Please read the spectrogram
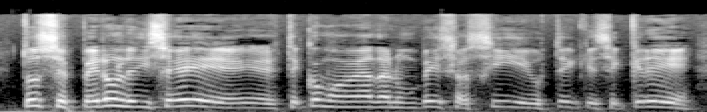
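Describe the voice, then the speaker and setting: A man with an Argentine accent telling anecdotes conversationally as a guest commentator, halting often with pauses and filler words. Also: high-pitched. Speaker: guest commentator on a history and politics programme.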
